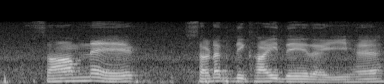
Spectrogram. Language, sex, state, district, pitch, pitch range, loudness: Hindi, male, Haryana, Rohtak, 135 Hz, 125-145 Hz, -16 LUFS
